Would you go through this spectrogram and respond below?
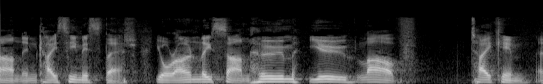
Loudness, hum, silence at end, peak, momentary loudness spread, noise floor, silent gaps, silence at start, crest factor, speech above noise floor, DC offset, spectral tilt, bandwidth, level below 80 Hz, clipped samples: -19 LUFS; none; 0 s; -2 dBFS; 7 LU; -56 dBFS; none; 0 s; 18 dB; 37 dB; under 0.1%; -6 dB/octave; 9.8 kHz; -46 dBFS; under 0.1%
